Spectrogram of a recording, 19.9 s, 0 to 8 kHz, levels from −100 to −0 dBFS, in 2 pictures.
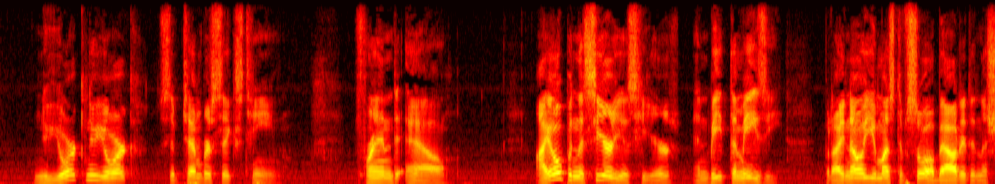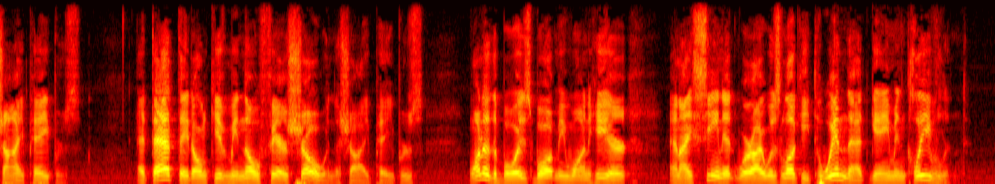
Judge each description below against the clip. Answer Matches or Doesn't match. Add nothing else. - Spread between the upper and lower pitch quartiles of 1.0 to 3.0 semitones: Doesn't match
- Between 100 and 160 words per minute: Doesn't match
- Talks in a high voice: Doesn't match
